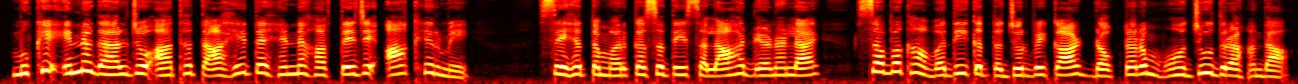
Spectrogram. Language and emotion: Sindhi, happy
